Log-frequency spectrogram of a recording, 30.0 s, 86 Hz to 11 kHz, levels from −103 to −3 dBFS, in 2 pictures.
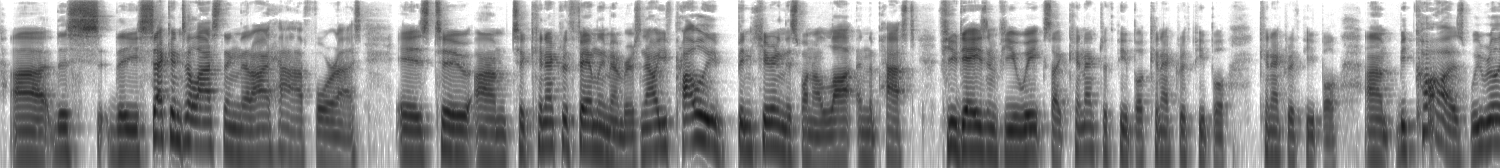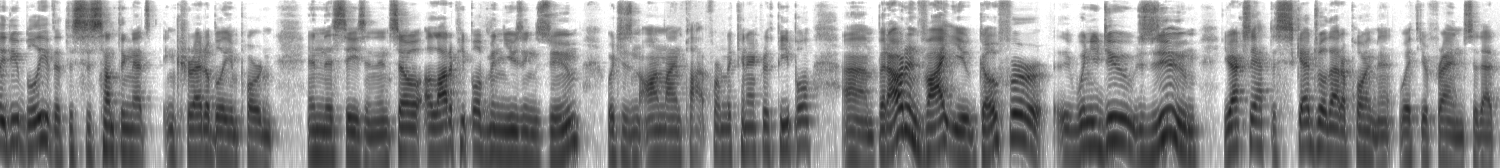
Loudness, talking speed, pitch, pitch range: -24 LUFS, 210 wpm, 130 Hz, 120-150 Hz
